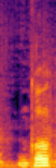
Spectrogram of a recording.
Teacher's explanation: ग का उच्चारण स्थान कंठ होता है।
